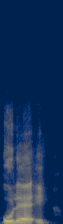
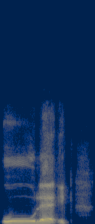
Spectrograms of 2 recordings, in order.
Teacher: وكأنه غير موجود، فنقول أولئك ولا ننطق بالواو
